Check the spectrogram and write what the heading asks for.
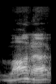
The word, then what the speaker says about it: Lana: unlocking SEO it is Lana rhymes with Donna good job Brad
